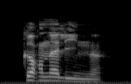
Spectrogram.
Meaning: carnelian
- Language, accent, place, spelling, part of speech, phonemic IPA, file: French, France, Lyon, cornaline, noun, /kɔʁ.na.lin/, LL-Q150 (fra)-cornaline.wav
